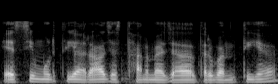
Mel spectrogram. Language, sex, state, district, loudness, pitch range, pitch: Hindi, male, Bihar, West Champaran, -19 LUFS, 105-120 Hz, 115 Hz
